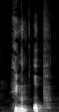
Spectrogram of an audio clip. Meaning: inflection of ophangen: 1. plural past indicative 2. plural past subjunctive
- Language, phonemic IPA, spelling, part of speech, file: Dutch, /ˈhɪŋə(n) ˈɔp/, hingen op, verb, Nl-hingen op.ogg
